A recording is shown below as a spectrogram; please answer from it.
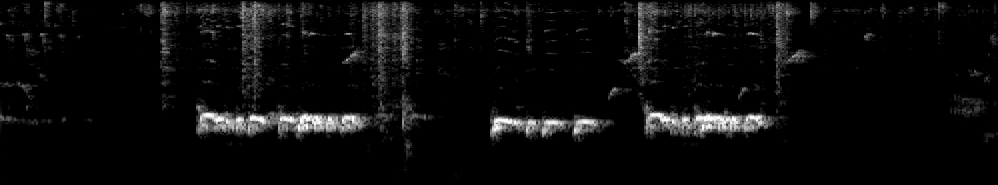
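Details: Local zebra dove singing to provoke and challenge rivals: three rolling, purring coo phrases, each about a second long and separated by short pauses, with thin high chirps from other birds behind.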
